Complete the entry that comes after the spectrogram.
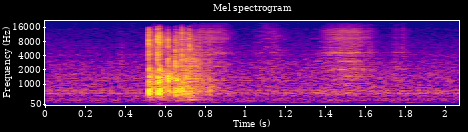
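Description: A few dice, a D20, a D6 and a D10, dropped onto a surface, giving one sharp clattering burst of light plastic clicks and tumbles that settles within a fraction of a second, close and alone.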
